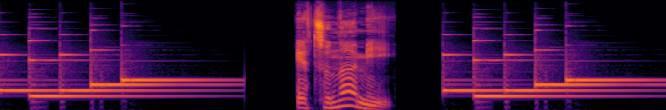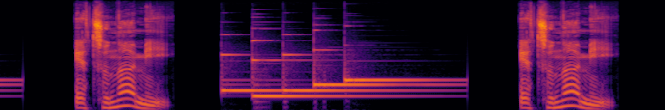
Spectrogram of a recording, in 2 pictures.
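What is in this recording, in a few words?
translated tsunami, Portuguese; iOS 26 Sounds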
